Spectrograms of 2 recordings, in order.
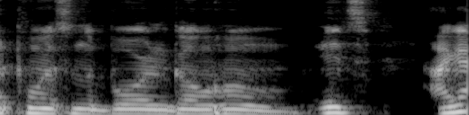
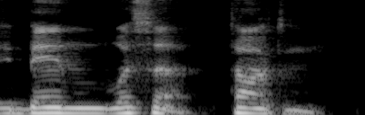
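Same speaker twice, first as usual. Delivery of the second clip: ordinary delivery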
